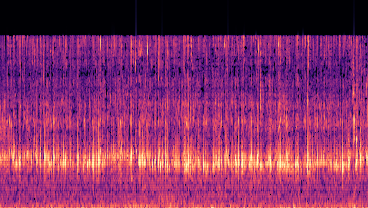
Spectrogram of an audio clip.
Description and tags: Solar water cascade
A solar powered cascade of water flowing into a succession of bowls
